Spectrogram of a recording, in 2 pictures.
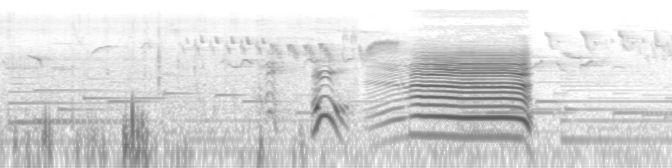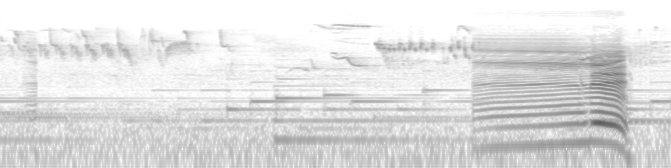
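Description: Two drawn-out moos dominate, each a deep, harmonically rich bellow lasting about a second and a half. Between them, small birds chirp and twitter steadily in the background.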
